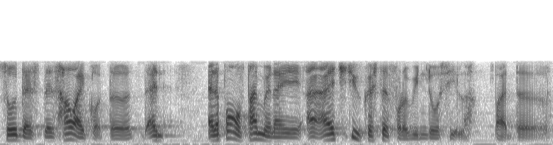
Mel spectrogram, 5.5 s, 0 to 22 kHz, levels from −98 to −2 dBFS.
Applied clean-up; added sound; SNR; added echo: none; none; none; none.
